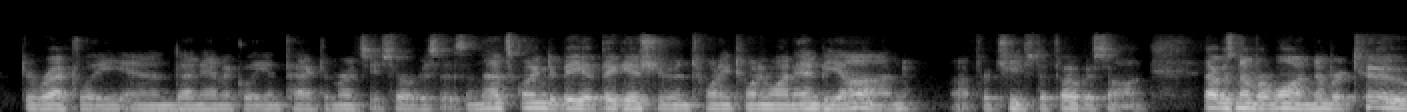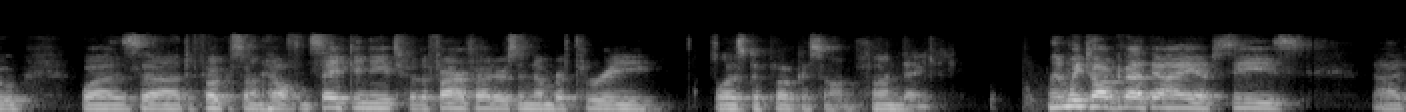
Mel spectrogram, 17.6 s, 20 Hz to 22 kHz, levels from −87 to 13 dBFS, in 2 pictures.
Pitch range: 115-130 Hz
